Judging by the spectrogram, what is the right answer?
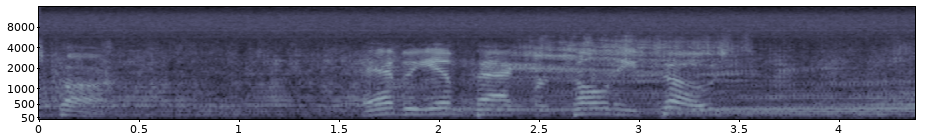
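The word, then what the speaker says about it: Toste: Heavy impact for Tony Toast. It's spelled T O S T E but pronounced Toast.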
